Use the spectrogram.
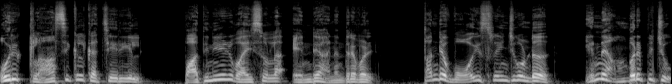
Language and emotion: Malayalam, surprised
